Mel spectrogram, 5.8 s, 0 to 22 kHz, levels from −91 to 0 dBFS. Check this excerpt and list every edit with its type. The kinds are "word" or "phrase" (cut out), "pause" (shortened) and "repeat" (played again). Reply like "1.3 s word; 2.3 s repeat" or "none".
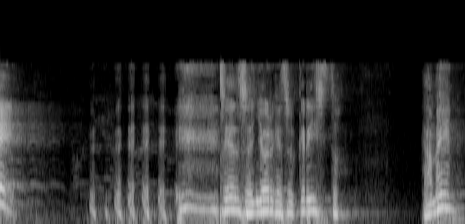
2.8 s word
